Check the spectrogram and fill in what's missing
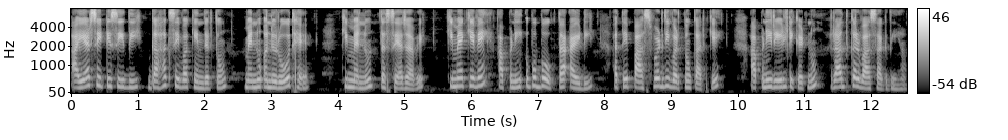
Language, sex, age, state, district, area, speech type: Punjabi, female, 18-30, Punjab, Jalandhar, urban, spontaneous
